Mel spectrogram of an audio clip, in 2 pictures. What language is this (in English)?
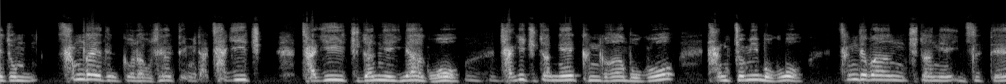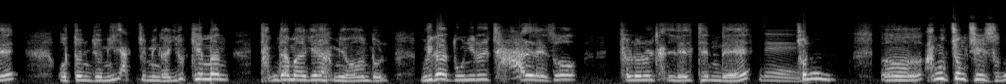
Korean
